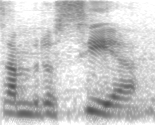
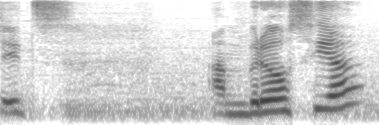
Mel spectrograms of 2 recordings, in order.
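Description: First: The stress falls on the i syllable. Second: The stress is not on the i syllable. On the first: "we put an accent on the I, so it's Ambrosia" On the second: "In Spanish, it's Ambrosia"

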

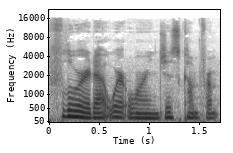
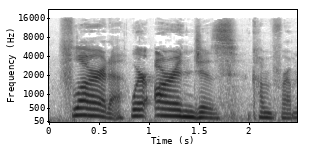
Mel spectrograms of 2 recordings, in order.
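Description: First: Florida is said the way most Americans say it. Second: Florida is said with a New York accent.

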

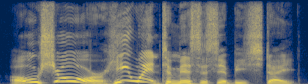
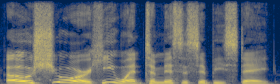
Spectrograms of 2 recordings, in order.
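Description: First: It is said in an imitated snobbish character voice. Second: It is said in the speaker's normal voice. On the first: "I should do the voice" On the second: "well, I should do the voice"

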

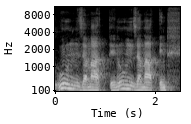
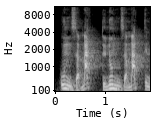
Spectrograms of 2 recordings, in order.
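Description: First: It is said in a soft Carinthian accent. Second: It is said in a harsh Upper Austrian accent.

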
